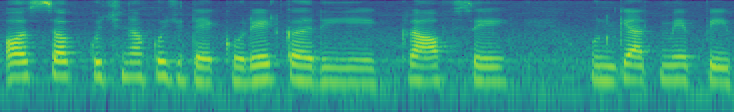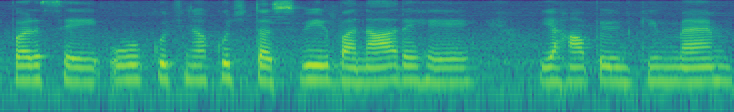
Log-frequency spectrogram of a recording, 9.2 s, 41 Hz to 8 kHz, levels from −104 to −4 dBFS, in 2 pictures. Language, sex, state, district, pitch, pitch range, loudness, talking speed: Hindi, female, Maharashtra, Mumbai Suburban, 180 Hz, 170-190 Hz, -21 LUFS, 185 wpm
